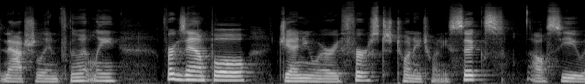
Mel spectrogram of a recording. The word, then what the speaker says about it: January: Break it down syllable by syllable, saying it slowly, but keep the rhythm the same and then speed up. That sounds like January, January, January.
